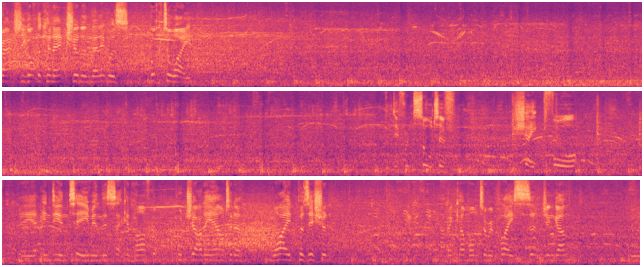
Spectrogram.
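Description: A large stadium crowd roars and chants steadily throughout.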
